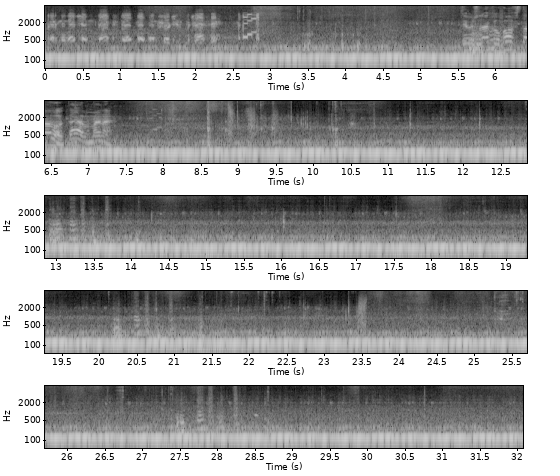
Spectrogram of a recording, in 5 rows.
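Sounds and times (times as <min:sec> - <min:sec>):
car engine humming: 0:00.0 - 0:32.0.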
